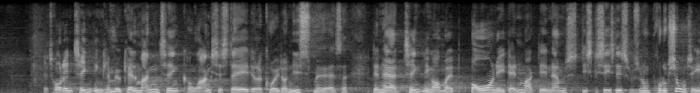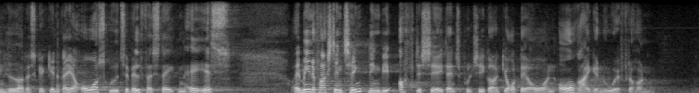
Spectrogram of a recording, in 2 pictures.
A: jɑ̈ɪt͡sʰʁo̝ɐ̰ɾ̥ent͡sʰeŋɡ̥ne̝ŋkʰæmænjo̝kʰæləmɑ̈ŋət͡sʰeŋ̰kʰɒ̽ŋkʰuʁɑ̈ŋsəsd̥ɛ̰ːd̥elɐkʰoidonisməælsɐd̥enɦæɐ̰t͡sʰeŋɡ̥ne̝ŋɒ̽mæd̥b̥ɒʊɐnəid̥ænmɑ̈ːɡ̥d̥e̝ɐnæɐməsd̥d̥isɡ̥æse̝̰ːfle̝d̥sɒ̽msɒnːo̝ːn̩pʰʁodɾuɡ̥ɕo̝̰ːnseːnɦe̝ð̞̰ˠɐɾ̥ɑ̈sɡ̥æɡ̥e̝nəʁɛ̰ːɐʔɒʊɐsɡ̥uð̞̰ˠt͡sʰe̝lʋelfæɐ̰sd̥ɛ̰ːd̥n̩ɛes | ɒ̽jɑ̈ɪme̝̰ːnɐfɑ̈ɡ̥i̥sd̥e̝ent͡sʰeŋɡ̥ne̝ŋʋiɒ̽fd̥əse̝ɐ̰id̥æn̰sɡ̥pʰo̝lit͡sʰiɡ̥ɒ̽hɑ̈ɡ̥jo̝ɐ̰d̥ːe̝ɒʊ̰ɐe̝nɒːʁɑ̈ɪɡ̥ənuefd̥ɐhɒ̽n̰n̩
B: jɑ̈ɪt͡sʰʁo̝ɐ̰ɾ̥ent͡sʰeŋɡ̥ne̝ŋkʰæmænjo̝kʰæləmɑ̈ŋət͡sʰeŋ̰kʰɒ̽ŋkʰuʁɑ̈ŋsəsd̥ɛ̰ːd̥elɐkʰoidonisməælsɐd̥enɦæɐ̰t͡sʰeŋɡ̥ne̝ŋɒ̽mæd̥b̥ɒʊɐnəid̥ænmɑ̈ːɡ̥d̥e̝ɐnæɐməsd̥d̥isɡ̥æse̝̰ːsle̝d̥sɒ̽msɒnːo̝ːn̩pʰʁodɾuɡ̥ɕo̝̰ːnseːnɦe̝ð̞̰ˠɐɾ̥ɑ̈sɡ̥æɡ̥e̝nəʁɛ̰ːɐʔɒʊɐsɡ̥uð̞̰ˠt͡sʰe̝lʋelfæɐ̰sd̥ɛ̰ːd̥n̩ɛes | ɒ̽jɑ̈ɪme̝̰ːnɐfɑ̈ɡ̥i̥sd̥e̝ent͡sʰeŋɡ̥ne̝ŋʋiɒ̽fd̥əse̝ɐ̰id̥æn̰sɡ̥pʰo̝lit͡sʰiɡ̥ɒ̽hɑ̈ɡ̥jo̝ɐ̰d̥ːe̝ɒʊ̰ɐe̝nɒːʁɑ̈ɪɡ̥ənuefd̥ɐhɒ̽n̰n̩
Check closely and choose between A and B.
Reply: B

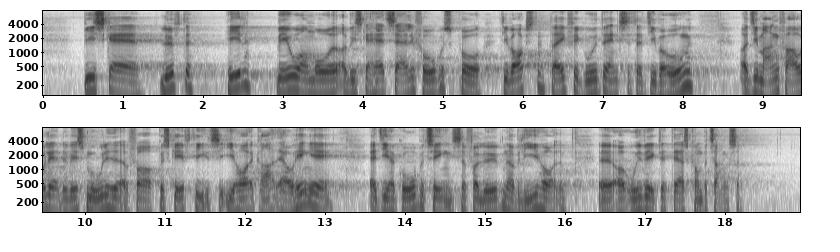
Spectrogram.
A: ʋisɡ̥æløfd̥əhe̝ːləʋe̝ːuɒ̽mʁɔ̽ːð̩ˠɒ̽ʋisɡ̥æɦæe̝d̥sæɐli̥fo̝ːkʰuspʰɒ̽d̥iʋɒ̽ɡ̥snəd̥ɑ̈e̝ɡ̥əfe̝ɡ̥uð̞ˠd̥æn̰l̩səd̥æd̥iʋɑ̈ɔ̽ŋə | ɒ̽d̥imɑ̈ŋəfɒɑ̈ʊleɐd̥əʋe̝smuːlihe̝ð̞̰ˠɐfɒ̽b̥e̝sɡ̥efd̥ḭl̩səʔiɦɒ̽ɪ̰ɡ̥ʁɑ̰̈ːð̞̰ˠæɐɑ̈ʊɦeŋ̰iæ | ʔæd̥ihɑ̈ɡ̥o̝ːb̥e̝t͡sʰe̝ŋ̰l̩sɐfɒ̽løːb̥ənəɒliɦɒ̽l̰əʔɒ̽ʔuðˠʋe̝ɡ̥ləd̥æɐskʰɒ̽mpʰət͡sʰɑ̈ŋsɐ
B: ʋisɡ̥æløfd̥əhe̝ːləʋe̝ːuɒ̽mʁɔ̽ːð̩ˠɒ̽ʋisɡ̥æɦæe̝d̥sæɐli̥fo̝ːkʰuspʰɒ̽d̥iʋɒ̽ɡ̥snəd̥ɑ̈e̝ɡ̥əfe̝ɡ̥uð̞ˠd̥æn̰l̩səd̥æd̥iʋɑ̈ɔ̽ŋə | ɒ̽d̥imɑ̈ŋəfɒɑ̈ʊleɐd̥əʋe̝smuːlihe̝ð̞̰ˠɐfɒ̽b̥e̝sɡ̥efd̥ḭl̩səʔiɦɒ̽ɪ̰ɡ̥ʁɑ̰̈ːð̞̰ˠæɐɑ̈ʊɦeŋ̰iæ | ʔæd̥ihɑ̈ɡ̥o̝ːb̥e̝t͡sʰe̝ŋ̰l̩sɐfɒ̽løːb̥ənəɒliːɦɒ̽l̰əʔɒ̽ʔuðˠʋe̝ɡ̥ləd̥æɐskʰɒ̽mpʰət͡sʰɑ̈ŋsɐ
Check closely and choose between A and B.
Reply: B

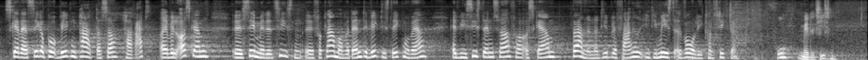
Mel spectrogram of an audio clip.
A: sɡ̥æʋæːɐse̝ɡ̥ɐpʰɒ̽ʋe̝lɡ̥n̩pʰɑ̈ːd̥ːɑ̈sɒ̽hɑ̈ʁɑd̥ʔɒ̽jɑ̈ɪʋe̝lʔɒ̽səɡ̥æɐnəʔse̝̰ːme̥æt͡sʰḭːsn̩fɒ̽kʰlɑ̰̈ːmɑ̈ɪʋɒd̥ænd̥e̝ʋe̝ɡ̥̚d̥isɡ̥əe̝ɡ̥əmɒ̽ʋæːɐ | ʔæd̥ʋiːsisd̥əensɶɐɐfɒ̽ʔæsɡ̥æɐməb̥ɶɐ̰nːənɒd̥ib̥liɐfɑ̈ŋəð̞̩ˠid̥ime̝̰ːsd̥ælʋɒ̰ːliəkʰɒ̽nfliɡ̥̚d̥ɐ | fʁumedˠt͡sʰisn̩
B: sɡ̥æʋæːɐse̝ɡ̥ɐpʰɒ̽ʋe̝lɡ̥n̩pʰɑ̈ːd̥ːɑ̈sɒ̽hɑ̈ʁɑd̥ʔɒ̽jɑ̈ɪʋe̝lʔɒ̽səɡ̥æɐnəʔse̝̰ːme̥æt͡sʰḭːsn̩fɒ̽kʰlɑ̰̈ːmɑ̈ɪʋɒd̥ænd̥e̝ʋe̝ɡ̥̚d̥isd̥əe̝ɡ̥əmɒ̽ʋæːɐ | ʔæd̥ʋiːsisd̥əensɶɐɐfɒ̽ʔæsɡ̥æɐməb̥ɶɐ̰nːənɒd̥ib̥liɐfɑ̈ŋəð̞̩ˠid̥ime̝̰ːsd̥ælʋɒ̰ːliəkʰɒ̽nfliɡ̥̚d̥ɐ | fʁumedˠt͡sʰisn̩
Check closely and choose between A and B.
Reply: B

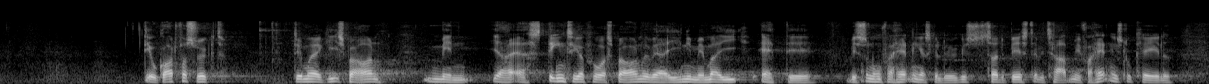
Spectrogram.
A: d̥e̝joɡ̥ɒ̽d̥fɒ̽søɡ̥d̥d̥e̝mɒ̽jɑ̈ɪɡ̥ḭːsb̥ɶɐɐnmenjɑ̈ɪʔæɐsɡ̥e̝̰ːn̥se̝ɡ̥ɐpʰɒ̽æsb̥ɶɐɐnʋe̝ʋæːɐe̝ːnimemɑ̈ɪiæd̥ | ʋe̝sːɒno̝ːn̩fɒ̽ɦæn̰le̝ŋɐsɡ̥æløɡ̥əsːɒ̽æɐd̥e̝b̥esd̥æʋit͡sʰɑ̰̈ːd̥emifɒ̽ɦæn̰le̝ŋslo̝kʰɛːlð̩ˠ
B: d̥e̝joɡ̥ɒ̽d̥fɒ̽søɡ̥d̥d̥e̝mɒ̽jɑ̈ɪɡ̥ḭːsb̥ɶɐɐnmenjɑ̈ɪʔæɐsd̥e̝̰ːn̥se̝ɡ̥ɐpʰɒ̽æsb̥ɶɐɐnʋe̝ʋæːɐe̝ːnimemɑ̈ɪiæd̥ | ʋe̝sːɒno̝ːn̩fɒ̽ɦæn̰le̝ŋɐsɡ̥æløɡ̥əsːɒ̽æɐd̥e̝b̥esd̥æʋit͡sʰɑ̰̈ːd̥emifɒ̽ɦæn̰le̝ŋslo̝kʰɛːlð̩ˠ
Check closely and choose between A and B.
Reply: B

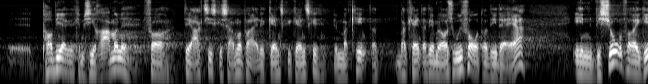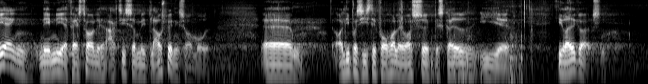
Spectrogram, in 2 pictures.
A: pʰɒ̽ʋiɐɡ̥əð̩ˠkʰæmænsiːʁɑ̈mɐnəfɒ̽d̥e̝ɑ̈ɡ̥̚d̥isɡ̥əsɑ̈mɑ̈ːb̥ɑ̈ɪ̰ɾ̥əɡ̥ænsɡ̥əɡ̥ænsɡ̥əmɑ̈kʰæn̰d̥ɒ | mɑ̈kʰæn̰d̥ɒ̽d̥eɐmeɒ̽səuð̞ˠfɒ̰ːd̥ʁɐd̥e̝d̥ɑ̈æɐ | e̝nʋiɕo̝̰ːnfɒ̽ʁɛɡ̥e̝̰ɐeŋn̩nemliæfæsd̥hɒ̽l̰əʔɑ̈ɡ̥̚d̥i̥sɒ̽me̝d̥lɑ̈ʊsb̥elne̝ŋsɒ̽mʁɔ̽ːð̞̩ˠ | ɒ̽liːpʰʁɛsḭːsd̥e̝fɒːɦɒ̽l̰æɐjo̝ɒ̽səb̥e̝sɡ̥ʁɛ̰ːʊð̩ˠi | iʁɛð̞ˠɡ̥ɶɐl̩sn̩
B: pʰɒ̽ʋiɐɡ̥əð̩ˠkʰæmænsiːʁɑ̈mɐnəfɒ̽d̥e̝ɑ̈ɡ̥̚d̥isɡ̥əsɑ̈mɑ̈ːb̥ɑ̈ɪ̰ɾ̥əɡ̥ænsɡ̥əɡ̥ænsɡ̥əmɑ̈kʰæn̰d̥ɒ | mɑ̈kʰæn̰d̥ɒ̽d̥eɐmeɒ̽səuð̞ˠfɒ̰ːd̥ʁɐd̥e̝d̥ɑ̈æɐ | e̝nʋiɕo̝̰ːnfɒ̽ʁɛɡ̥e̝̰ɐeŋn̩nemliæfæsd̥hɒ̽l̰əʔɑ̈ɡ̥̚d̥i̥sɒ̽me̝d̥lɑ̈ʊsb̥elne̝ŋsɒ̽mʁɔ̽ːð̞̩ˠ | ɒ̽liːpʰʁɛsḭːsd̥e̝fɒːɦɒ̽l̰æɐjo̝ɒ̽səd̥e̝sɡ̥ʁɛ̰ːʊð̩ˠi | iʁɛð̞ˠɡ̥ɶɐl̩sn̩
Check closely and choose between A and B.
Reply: A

